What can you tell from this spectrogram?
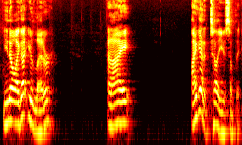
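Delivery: worked-up confrontation, in quick loud bursts; acted confrontation. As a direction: launch into it forcefully, halting between quick bursts. Demonstrates launching into a monologue.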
